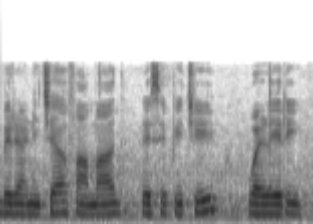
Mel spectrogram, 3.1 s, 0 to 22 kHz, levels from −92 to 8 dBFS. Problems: constant background noise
